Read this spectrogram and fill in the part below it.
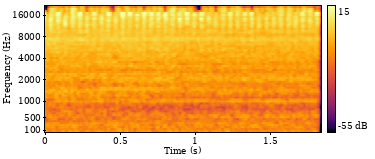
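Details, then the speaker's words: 1990 Chrysler New Yorker, abandoned car with a fuel rail leak, idling as it warms up after starting easily. Quiet, smooth low rumble with no knocking or ticking. Normal idle. "engine sounds really good though nice and quiet no knocking or"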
